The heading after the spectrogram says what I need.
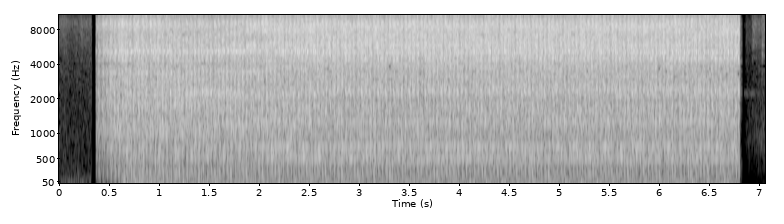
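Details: Hyundai/Mitsubishi 4D56 (D4BF) diesel, H100/H200/H1, belts off alternator and steering pump: hard steady metallic knock, three or four a second, mainly at idle and fading at high revs, absent first seconds; cracked cast-iron crankshaft.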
